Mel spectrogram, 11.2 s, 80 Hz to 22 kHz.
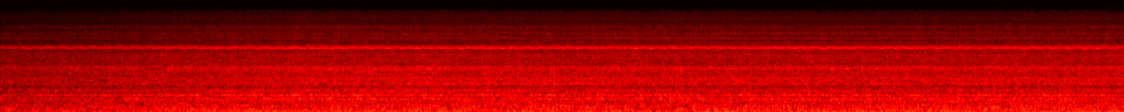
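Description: EMS 7000SMZ2 vibrating microtome running in slice mode, its blade head vibrating with a steady mechanical hum and a thin, constant high whine. The sound builds slightly over the first couple of seconds, then holds level.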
